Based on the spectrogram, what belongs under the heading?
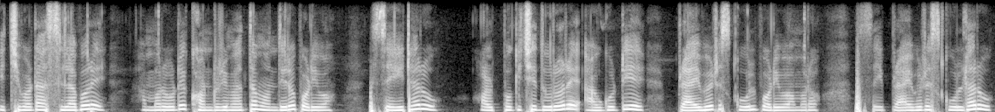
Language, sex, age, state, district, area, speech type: Odia, female, 18-30, Odisha, Kendujhar, urban, spontaneous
